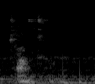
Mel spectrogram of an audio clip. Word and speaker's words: Tomko: Eric, how do you say it? Tomko? Is it Tomko? Tomko. Almost sounds Indian.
